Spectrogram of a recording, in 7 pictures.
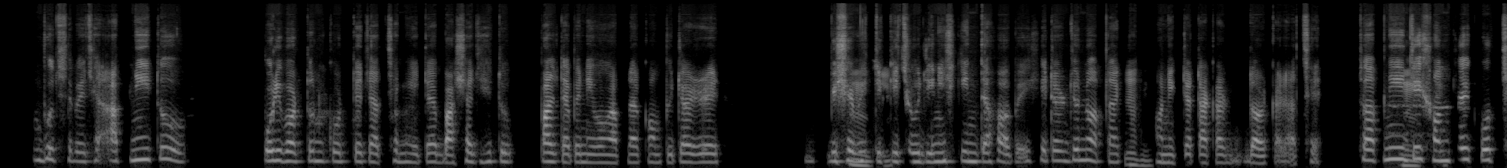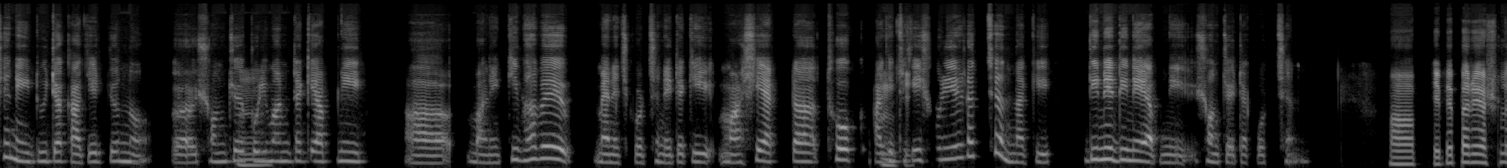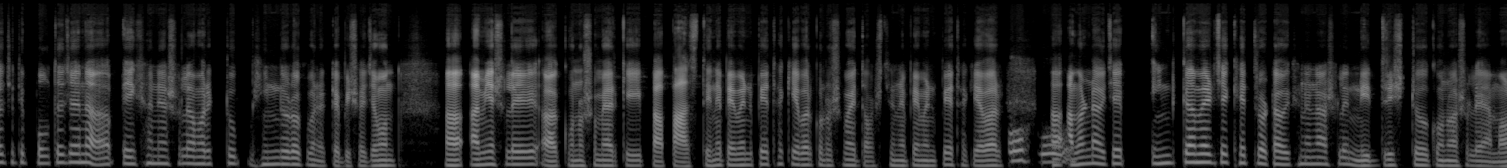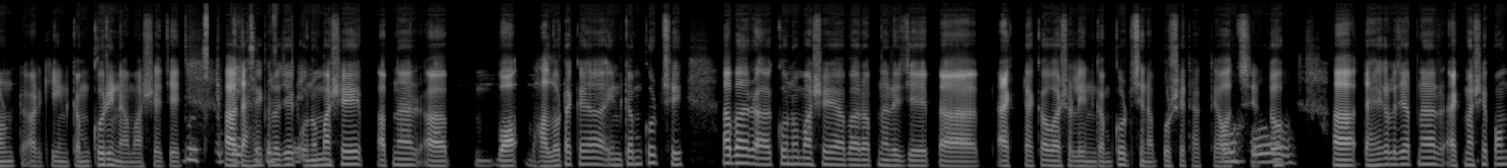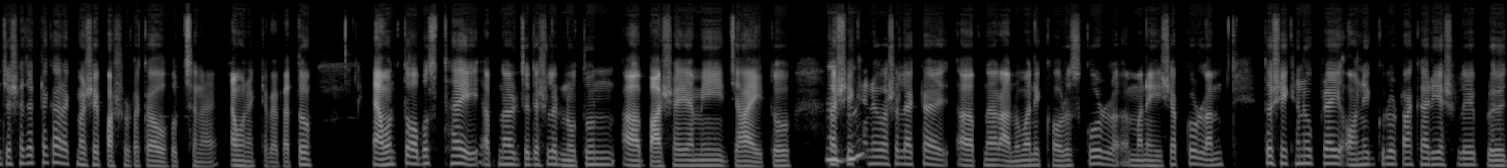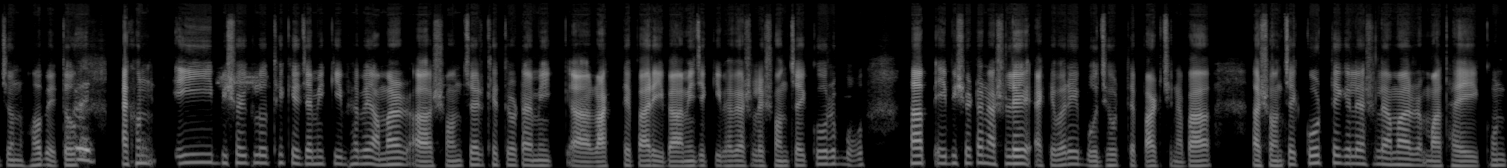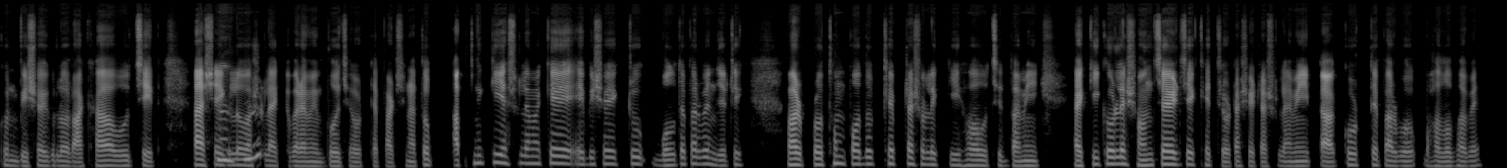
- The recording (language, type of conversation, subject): Bengali, advice, বড় কেনাকাটার জন্য সঞ্চয় পরিকল্পনা করতে অসুবিধা হচ্ছে
- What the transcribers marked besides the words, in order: other background noise; tapping; unintelligible speech; unintelligible speech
